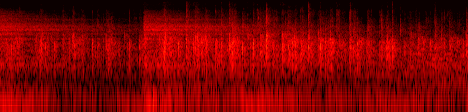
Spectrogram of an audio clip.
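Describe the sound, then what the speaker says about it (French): Crowd applause at a wedding celebration with traditional dancing, a dense wash of clapping that swells after a softer opening and stays steady, heard fairly faint and distant. "Applaudissez tout le monde."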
